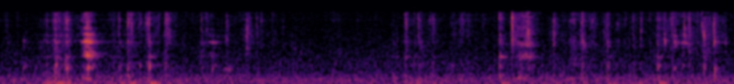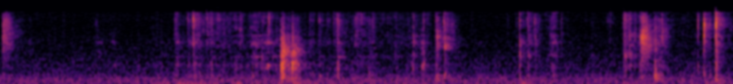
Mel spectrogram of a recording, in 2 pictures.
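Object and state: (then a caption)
Bar soap being shaved. A box cutter blade shaves a solid white bar of soap, held with long nails, as flakes pile up. Quiet, bright, crisp scraping and crackling bursts come in irregular clusters with brief pauses between strokes.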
